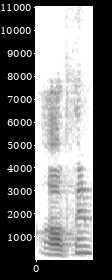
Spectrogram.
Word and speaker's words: often: OFTEN इसको हम ऑफन पढ़ेंगे। देखिए टी साइलेंट रहेगा।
